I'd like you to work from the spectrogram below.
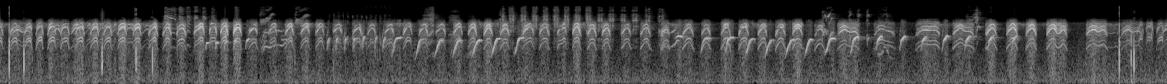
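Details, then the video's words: Lure call of the greater green leafbird for trapping birds: a dense, fast run of high chirps and short whistled notes, busy and chattering throughout, with brief gaps near the end and nothing else audible. "suara pikat burung cucak ijo paling ampuh"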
